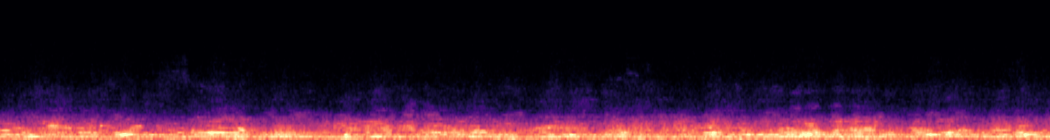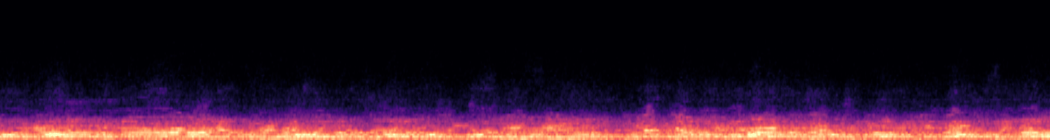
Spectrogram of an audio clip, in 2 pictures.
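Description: A congregation praying aloud all at once: many overlapping voices in a steady babble, with no single voice standing out.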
